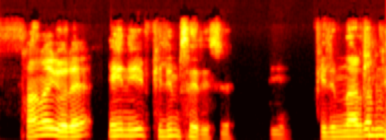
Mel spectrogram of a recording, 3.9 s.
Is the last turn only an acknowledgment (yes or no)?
no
